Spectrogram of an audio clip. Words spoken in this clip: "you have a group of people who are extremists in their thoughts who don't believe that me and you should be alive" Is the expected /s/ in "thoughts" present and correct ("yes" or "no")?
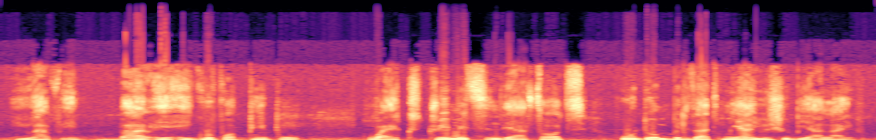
yes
